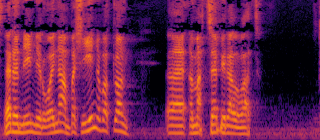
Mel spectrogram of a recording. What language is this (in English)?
Welsh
